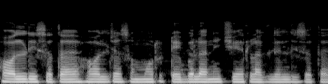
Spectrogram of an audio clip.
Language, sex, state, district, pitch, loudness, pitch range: Marathi, male, Maharashtra, Pune, 120 Hz, -17 LUFS, 115-120 Hz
